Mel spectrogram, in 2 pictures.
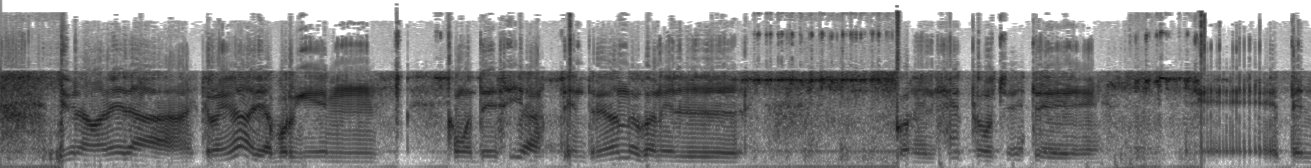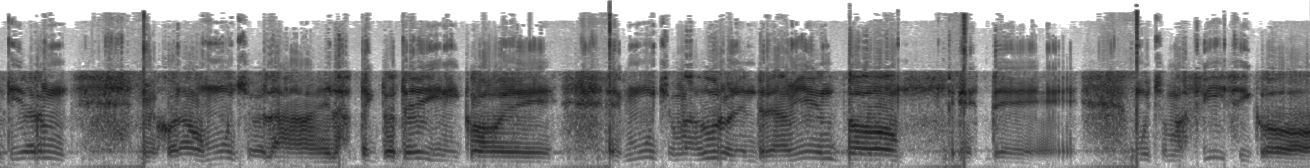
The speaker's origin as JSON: {"language": "Spanish", "town": "La Plata", "region": "Buenos Aires Province", "country": "Argentina", "said": "en mi caso particular, que yo soy de La Plata"}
